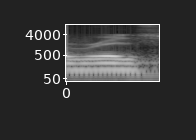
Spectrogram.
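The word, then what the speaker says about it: rizz: It rhymes with the app's name Whiz, which teens picked up and turned into a Riz challenges on R whiz.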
